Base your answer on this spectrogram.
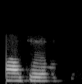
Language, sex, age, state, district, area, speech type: Nepali, female, 18-30, West Bengal, Darjeeling, rural, conversation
